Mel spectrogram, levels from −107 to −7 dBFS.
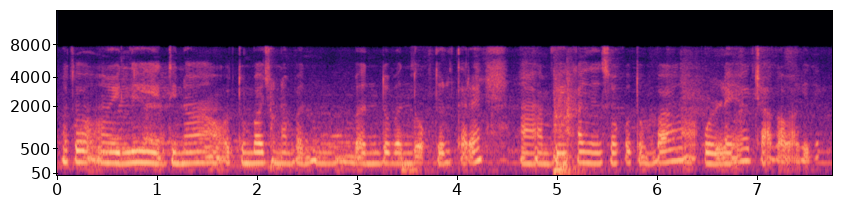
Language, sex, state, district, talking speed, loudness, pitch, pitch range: Kannada, female, Karnataka, Dakshina Kannada, 115 wpm, -26 LUFS, 210 Hz, 205-230 Hz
